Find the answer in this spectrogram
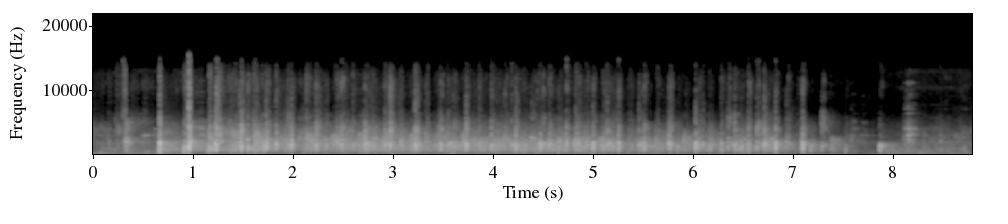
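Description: Audience applauding, starting just under a second in and dying away shortly before the end.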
